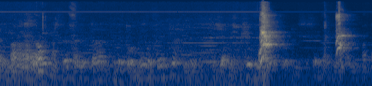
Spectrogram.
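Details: Female Yorkshire terrier Zizel at play with her new mouse toy gives two short, bright yaps about a second apart, following a stretch of indoor human talking.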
